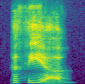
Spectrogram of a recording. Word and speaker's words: Pythia: Anyways, next up, Pythia.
